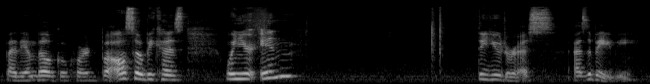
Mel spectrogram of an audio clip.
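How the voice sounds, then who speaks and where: A woman's voice: mid-range voice, moderate pace, fairly bright tone. A young woman talking casually to her phone camera at home, rambling with lots of fillers and asides. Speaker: vlogger. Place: room at home with a window open. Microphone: phone propped up.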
